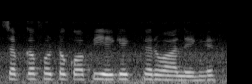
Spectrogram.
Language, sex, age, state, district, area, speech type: Urdu, female, 18-30, Bihar, Gaya, urban, spontaneous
